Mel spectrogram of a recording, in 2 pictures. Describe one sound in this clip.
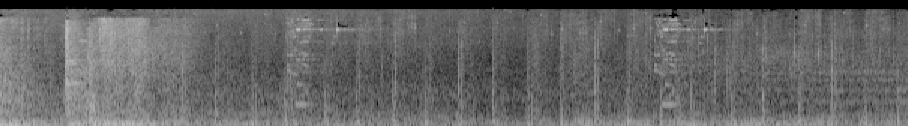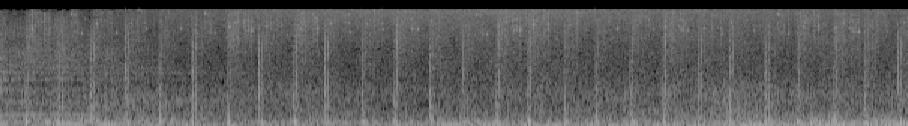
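Heavy footsteps thud quickly and evenly on the ground.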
